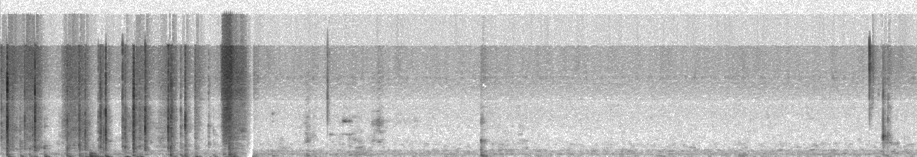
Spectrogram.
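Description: Quick typing on a computer keyboard, a dense burst of clicks for the first couple of seconds, then mostly quiet with low background murmur and an occasional faint tap.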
